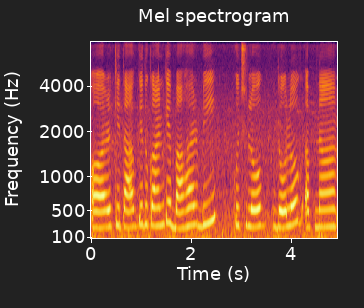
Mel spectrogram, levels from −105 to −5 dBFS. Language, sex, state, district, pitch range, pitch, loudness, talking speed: Hindi, female, Bihar, Patna, 250-285 Hz, 265 Hz, -14 LUFS, 145 wpm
